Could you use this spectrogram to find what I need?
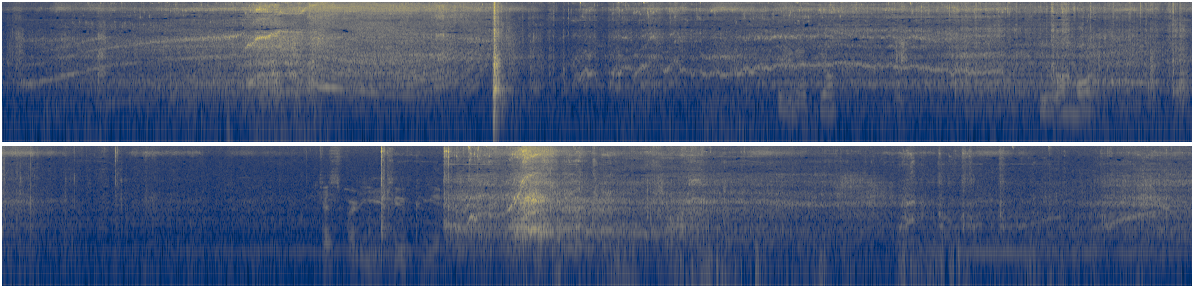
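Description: A toy car's electric motor whines, rising and falling.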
